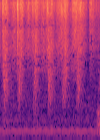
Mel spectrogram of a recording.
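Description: Hand-twisted pepper grinder grinding peppercorns: a gritty crunch about four times a second, one with each twist, over a steady low hum.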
